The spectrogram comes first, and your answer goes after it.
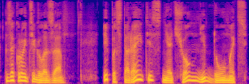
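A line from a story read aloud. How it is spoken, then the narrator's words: Soft. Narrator (Russian): Лаврентьев мягко произнес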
